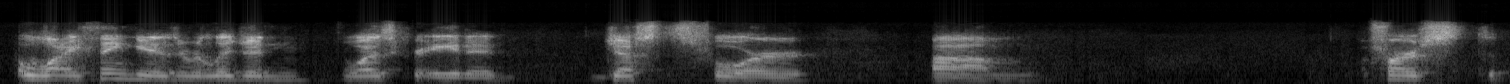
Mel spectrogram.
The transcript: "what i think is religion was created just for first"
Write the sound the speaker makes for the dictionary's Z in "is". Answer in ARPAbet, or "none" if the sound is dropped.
Z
